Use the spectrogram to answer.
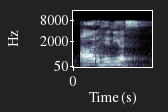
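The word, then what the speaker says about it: Arrhenius: by arhenius all right it was given by arhenius is silent he was from sweden in 1884 he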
